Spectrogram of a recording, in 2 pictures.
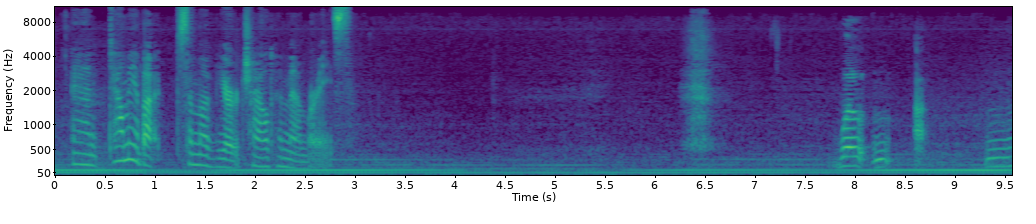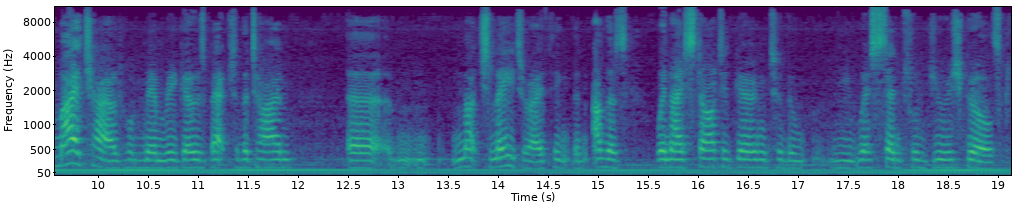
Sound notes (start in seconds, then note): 6.2 sighs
